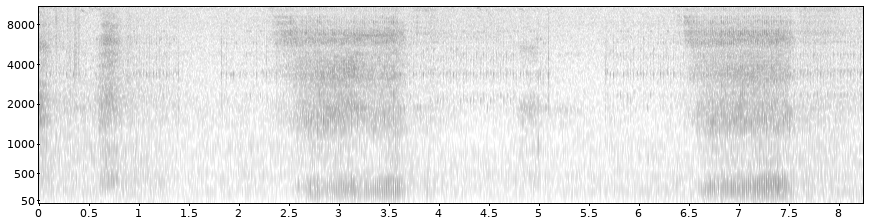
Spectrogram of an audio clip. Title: The Snoring Dog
